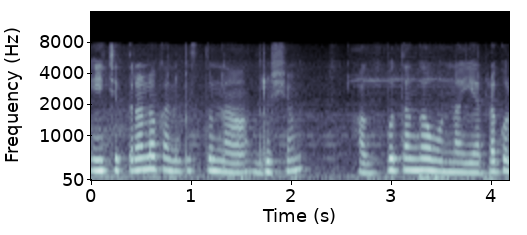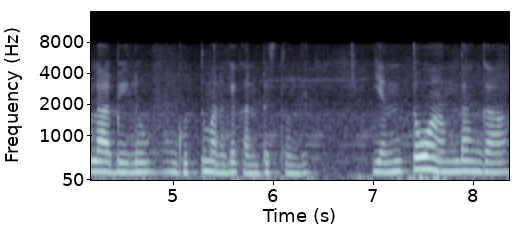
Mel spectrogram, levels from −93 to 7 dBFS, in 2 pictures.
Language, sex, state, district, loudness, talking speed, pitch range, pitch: Telugu, female, Andhra Pradesh, Guntur, -17 LUFS, 100 wpm, 210-240 Hz, 220 Hz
